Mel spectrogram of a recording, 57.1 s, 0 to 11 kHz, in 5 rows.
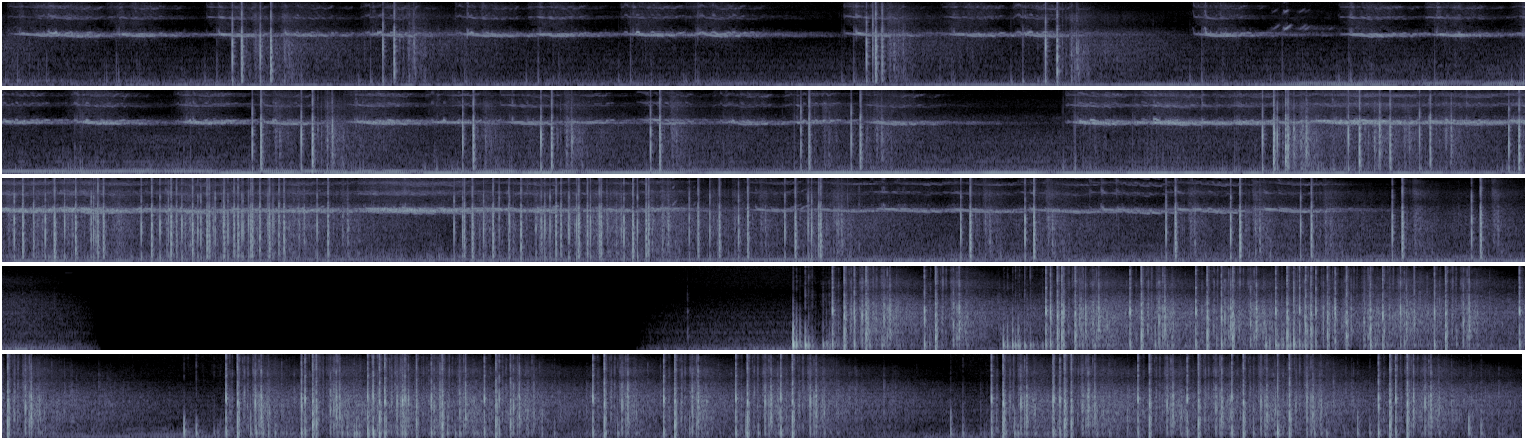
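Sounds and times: high whistling tone: 0:00.0 - 0:08.2, 0:08.8 - 0:33.3
roman candle shots and pops: 0:00.1 - 0:18.4, 0:19.4 - 0:34.2, 0:40.2 - 0:57.0.

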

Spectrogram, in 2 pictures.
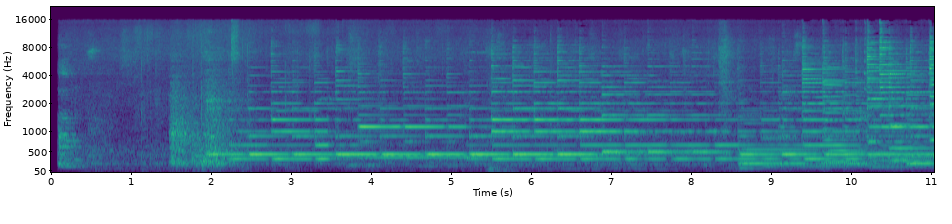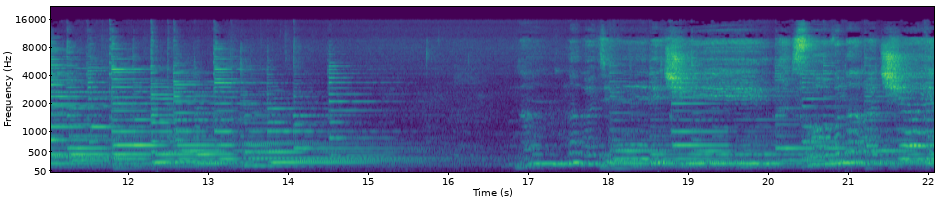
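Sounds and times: acoustic guitars picking notes: 0:01.4 - 0:22.0.

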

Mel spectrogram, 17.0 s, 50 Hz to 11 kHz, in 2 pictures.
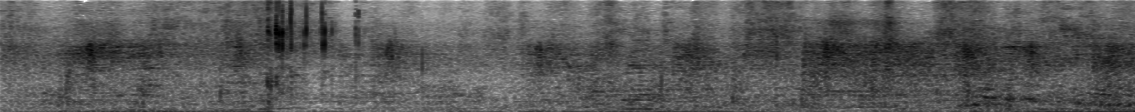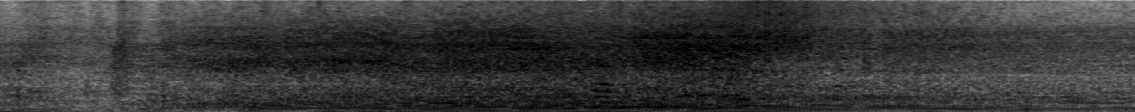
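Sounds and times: motor scooter passing by: 0:07.1 - 0:17.0.

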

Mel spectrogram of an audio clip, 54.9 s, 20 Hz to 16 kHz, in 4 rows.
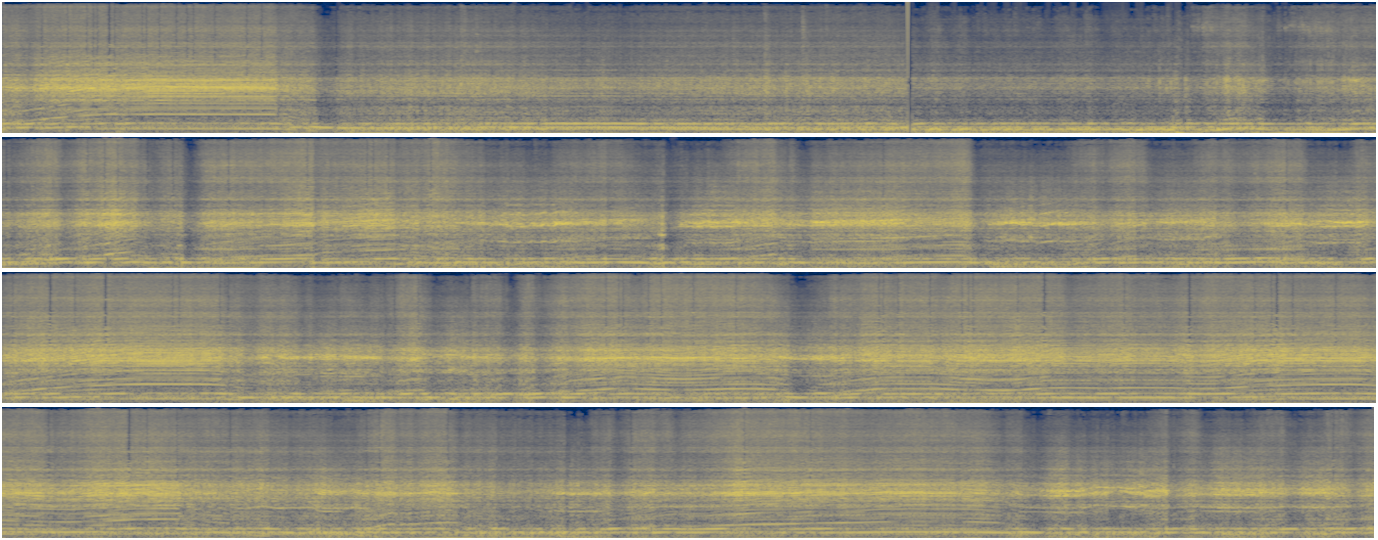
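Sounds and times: engine revving under load: 0:11.6 - 0:54.9
tire squeal: 0:11.9 - 0:54.9.

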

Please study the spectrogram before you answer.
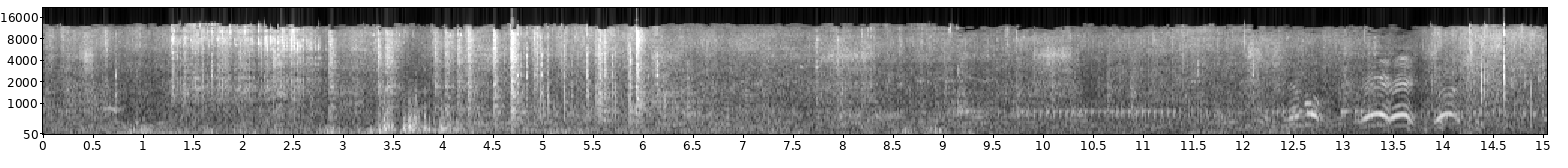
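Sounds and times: steady rushing noise: 0:00.0 - 0:15.0
chairlift grip rattling clicks: 0:01.2 - 0:13.2.

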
